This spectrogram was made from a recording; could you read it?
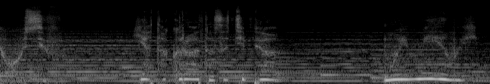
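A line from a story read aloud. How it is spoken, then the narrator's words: Whispered. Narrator (Russian): шепнула ему мать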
